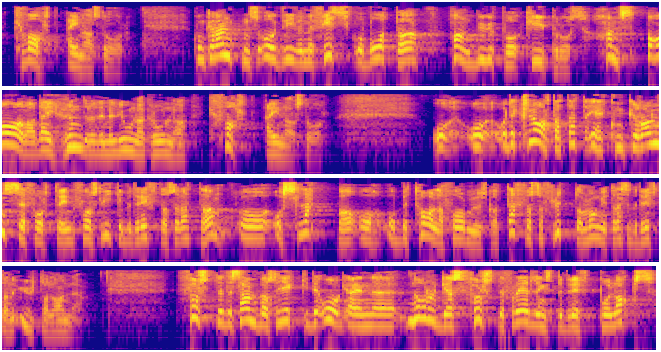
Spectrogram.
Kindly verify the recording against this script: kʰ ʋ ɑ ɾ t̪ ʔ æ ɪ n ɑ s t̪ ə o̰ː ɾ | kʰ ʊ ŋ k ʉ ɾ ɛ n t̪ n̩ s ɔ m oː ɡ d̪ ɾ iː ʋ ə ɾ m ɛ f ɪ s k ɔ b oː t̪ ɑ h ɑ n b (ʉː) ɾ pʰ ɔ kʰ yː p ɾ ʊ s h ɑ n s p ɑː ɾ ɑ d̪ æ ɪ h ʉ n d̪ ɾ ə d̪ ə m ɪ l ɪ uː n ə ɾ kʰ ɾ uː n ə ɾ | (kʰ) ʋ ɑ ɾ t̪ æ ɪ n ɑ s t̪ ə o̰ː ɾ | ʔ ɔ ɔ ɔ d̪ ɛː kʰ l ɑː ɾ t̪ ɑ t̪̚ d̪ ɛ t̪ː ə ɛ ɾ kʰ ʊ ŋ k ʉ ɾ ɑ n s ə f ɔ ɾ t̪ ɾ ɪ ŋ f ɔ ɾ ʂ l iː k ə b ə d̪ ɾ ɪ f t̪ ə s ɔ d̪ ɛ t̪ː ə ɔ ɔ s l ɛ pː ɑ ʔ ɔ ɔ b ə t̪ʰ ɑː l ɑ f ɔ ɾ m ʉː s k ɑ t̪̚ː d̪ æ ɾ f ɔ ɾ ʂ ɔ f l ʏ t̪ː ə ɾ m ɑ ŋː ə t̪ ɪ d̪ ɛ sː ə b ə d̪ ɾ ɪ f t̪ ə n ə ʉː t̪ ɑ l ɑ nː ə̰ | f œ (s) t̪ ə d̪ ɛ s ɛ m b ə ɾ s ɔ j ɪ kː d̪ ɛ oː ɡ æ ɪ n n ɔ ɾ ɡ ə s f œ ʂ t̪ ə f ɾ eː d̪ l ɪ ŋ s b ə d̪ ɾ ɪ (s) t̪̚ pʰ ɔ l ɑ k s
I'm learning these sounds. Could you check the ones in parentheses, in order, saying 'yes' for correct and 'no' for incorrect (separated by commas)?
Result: yes, yes, no, no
